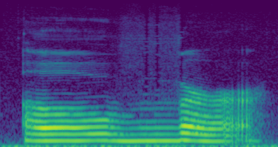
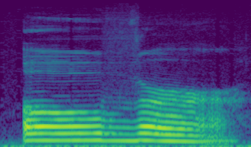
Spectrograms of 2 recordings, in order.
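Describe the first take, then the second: Both takes have the same delivery.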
